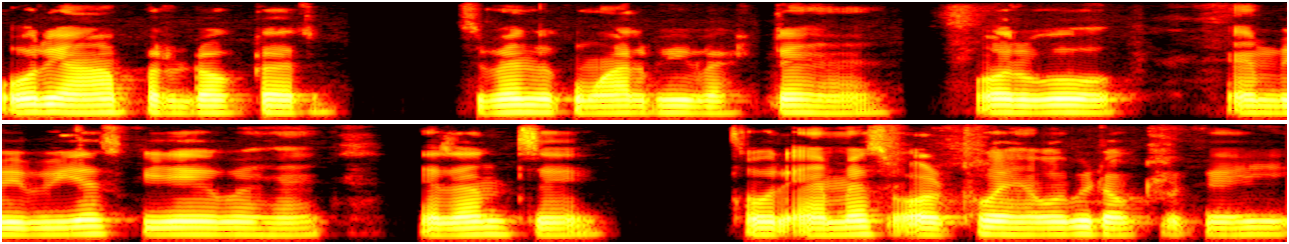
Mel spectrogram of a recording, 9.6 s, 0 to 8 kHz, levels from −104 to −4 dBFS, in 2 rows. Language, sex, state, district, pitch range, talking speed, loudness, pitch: Hindi, male, Bihar, Jahanabad, 125-135 Hz, 155 wpm, -17 LUFS, 130 Hz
